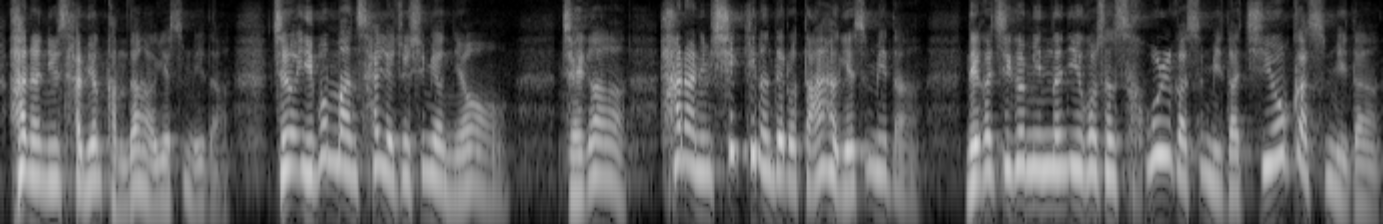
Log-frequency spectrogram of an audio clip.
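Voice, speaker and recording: Man preacher doing a complaining man, pleading, pained, high voice. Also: very animated, a little fast. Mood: desperate pleading. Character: complaining man begging God to die.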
